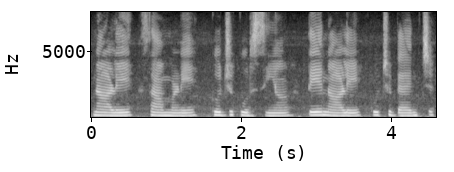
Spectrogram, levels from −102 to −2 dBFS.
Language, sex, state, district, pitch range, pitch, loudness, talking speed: Punjabi, female, Punjab, Pathankot, 200-225 Hz, 210 Hz, -16 LUFS, 115 wpm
